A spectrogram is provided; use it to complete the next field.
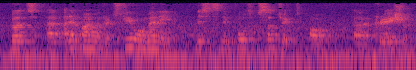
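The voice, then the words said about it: English accent. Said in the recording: “I've got an English accent”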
